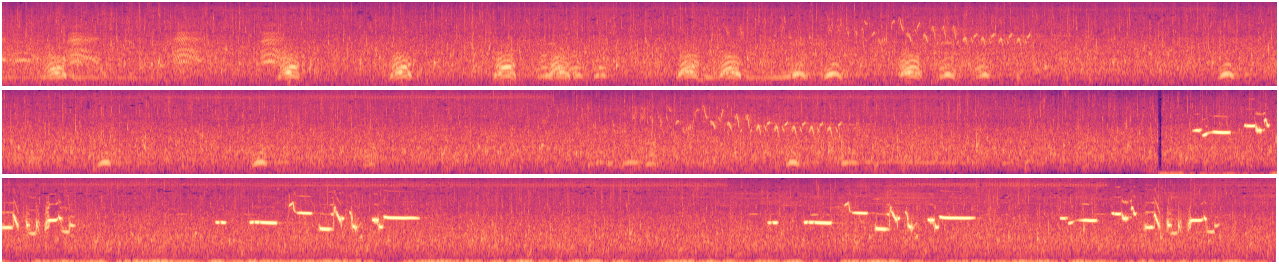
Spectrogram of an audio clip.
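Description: Birds chirping and trilling over a steady trickle of flowing water. About two-thirds of the way in, loud, sharp chirps in quick clusters take over as the loudest sound.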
